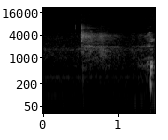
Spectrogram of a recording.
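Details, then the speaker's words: Single dry adult cough in a quiet room, one sharp breathy burst then a brief throaty grunt, from a speaker who says they are coughing again and again; cough. "ah batuk lagi-lagi rada-rada batuk"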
